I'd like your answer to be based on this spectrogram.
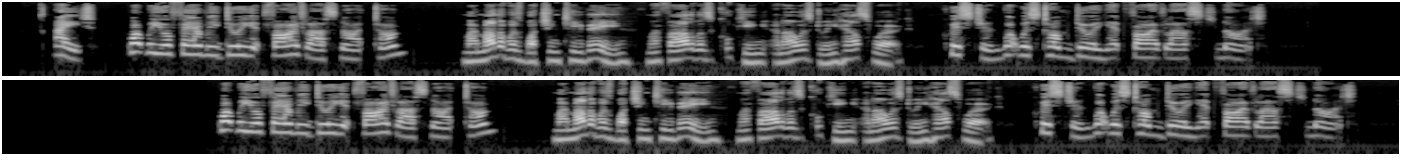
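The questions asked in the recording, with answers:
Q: Question, what was Tom doing at 5 last night?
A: Doing housework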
